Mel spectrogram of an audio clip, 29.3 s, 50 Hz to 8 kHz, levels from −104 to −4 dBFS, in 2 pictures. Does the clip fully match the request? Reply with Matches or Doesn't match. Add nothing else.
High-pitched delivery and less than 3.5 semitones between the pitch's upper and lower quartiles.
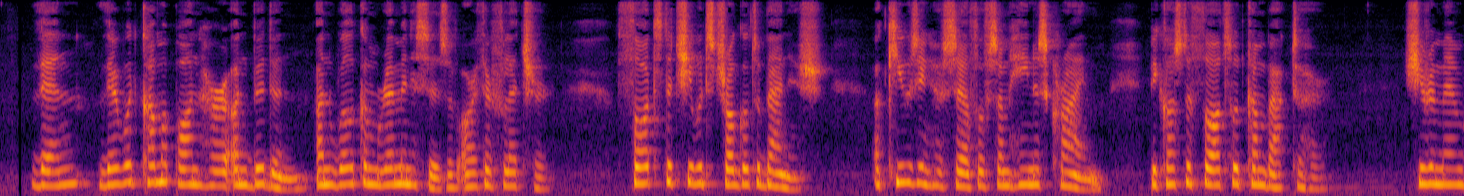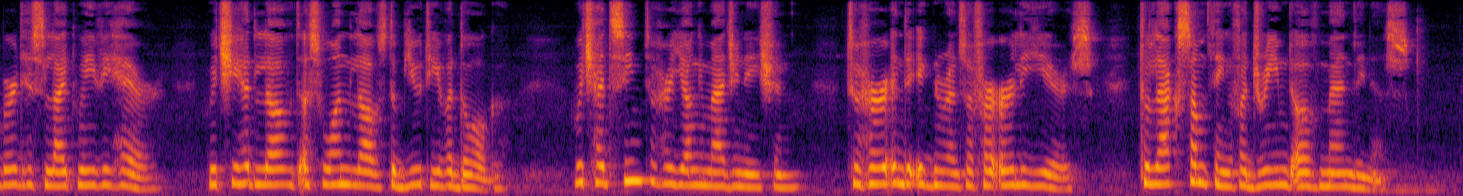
Matches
